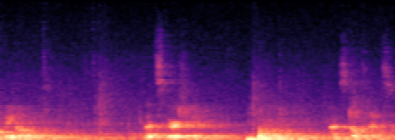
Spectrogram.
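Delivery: quiet, tense reading of a poem; soft poem reading. Acted. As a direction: read it softly, wound up with nerves. Reads anxiety poem softly.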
